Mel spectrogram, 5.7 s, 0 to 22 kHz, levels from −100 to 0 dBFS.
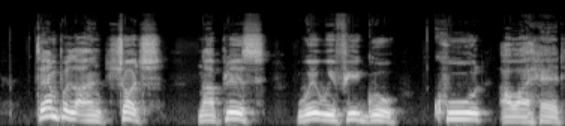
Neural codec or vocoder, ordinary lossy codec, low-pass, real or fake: none; none; 14.4 kHz; real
